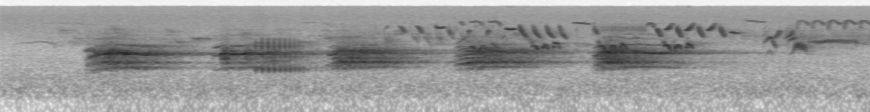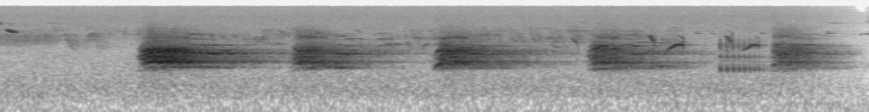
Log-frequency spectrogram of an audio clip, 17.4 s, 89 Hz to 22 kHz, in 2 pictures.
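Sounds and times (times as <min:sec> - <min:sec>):
fox calling: 0:00.9 - 0:07.3, 0:10.1 - 0:17.3.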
